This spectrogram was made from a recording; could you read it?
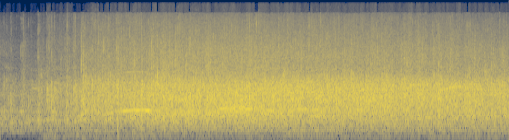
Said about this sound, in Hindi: देख लो कितने सारे लोगों की आवाजें आई है।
